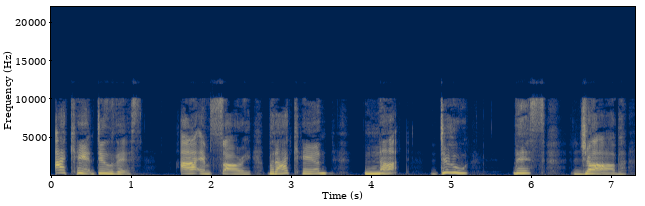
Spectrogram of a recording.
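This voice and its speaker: A woman's voice: medium pitch, normal speed, fairly bright tone, dry recording, studio quality, natural voice. A woman narrator voicing a shaken young woman care worker who whimpers and stammers. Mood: distraught.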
